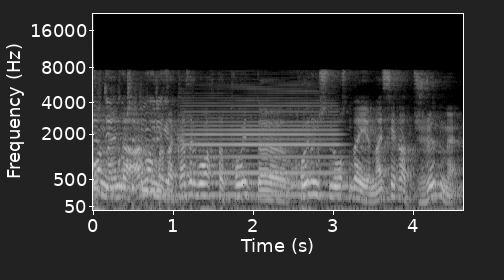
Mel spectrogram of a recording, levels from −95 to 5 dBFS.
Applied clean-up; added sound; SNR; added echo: none; Bowed string instrument; 9 dB; reverberation time 0.8 s.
